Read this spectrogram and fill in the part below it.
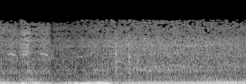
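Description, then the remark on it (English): A car engine hums steadily and smoothly, with a strong low rumble and broad road noise that stays even and fairly loud throughout, no voices present. “This is what driving with and out tune and your engine running smooth.”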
